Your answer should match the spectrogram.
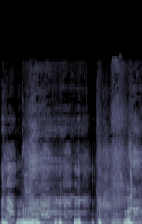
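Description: A series of harsh coughs in quick succession from a man with a tickle deep in his throat, several bursts with short gaps between them, loud and raspy with no talking.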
